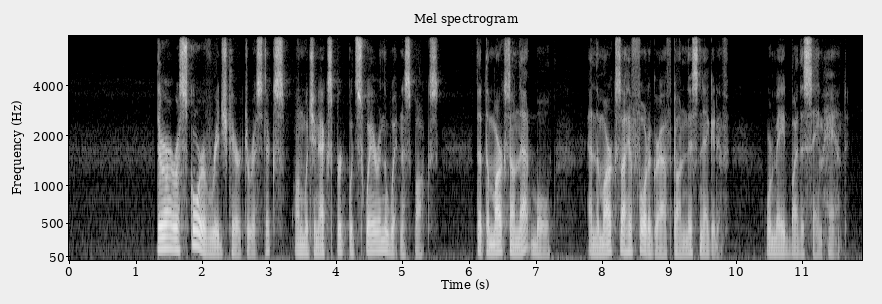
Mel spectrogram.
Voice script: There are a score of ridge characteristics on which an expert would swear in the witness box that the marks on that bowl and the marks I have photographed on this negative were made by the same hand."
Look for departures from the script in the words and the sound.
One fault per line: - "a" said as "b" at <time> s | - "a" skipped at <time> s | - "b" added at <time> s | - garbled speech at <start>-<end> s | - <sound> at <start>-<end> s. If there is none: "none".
none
